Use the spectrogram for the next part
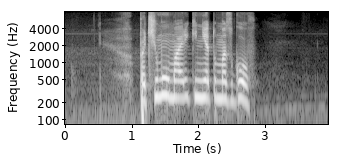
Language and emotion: Russian, angry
